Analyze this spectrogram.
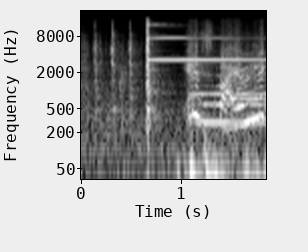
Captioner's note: ding!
